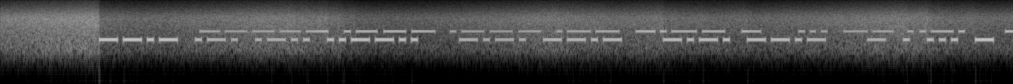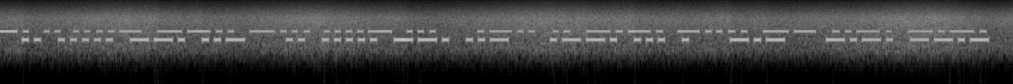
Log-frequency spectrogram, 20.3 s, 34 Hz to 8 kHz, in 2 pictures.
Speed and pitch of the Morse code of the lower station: 20 wpm, 610 Hz

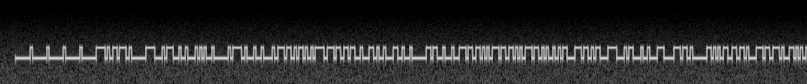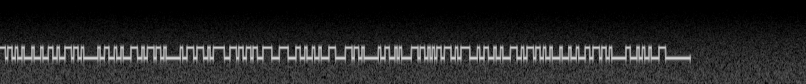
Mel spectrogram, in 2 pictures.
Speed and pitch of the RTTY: 45.45 baud, 850 Hz shift, 1700 Hz centre

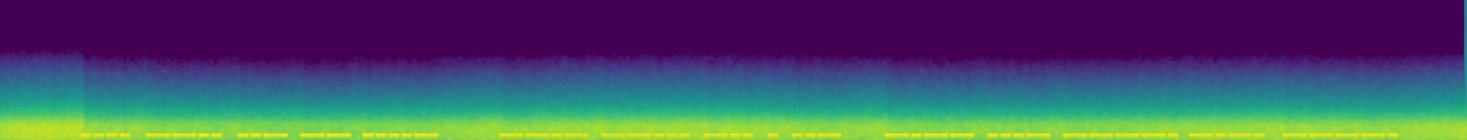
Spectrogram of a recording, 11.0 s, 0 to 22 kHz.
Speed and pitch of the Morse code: 25 wpm, 950 Hz

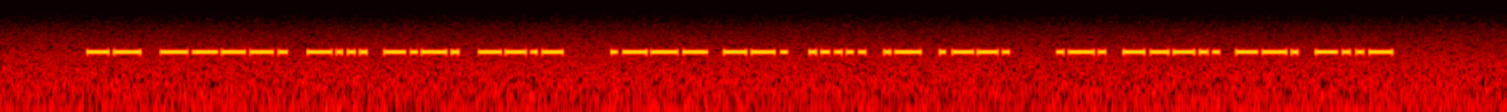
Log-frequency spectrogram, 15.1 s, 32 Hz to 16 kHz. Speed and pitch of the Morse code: 20 wpm, 900 Hz

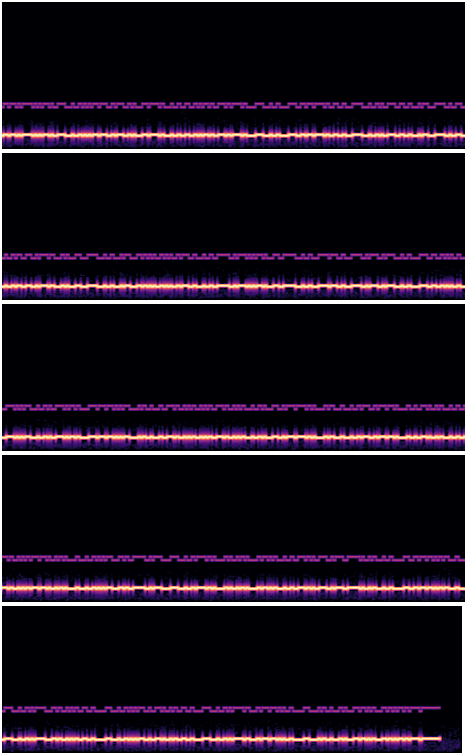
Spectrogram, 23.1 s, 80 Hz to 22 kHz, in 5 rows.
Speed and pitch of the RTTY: 45.45 baud, 170 Hz shift, 2200 Hz centre

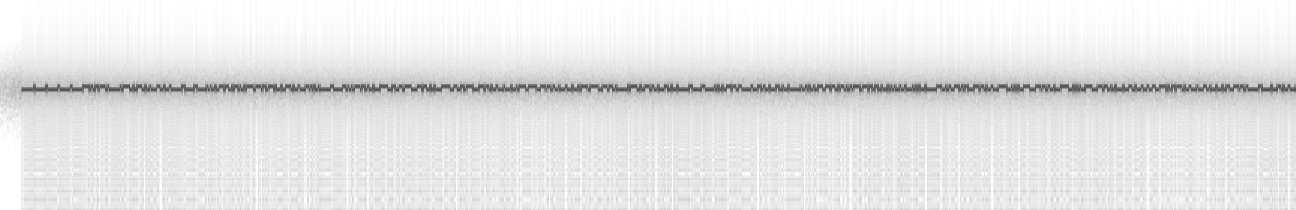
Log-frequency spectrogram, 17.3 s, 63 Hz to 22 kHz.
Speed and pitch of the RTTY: 45.45 baud, 170 Hz shift, 1900 Hz centre

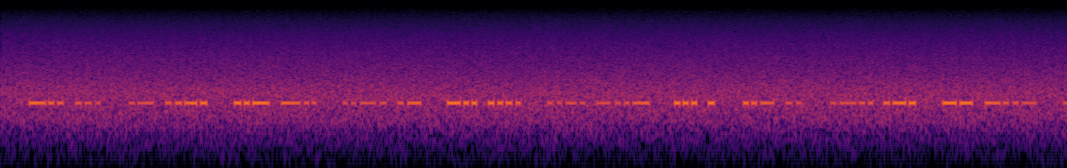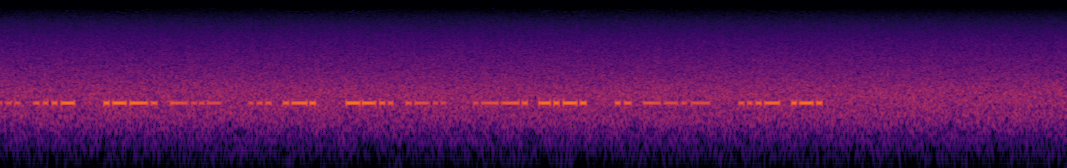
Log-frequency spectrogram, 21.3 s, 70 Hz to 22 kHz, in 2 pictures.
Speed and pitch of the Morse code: 27 wpm, 650 Hz

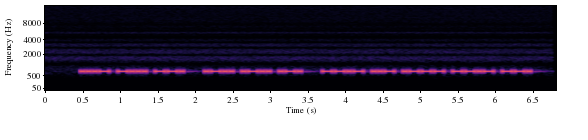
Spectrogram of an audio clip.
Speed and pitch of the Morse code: 29 wpm, 720 Hz

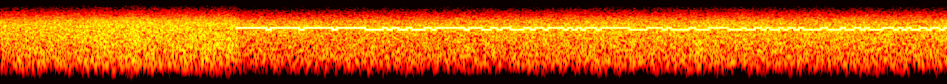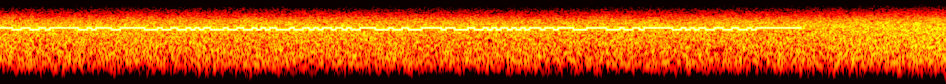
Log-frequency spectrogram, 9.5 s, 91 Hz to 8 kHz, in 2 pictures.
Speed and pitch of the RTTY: 45.45 baud, 170 Hz shift, 1700 Hz centre

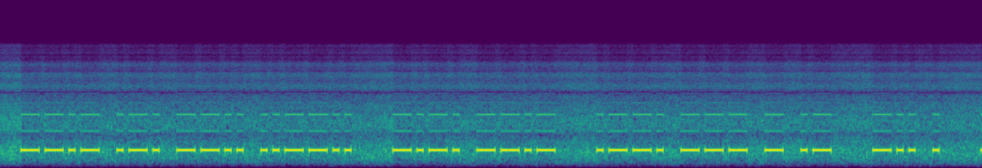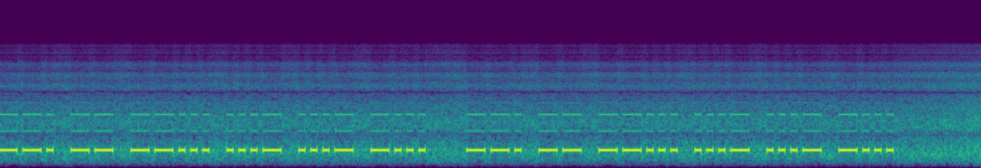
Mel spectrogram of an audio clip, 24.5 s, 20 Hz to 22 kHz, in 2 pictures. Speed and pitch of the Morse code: 16 wpm, 450 Hz

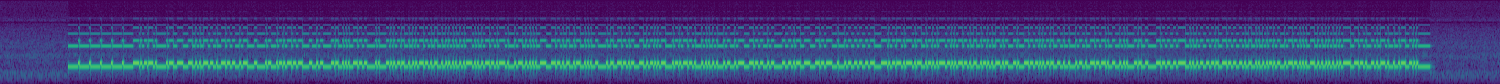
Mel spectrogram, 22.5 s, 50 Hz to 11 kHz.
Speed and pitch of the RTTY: 45.45 baud, 170 Hz shift, 720 Hz centre

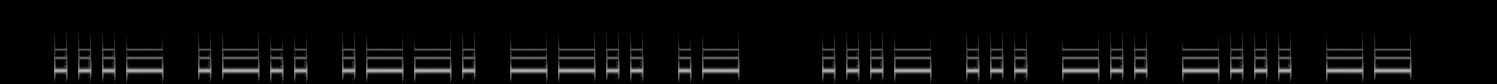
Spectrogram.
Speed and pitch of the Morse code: 10 wpm, 640 Hz

